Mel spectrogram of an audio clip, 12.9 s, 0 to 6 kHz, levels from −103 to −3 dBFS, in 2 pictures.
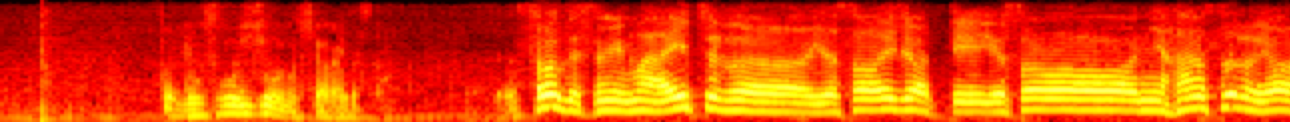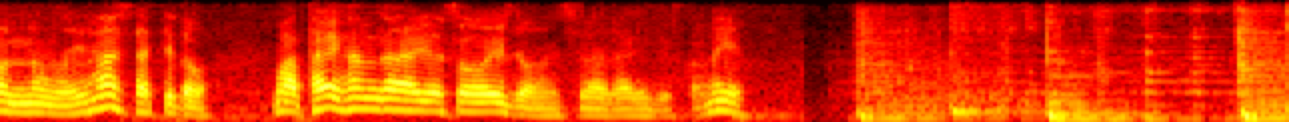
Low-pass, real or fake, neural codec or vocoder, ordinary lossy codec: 5.4 kHz; fake; codec, 44.1 kHz, 2.6 kbps, SNAC; Opus, 24 kbps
